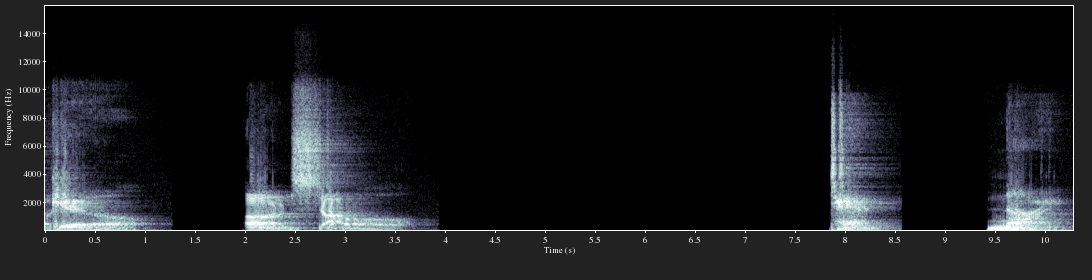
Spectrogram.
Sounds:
speech

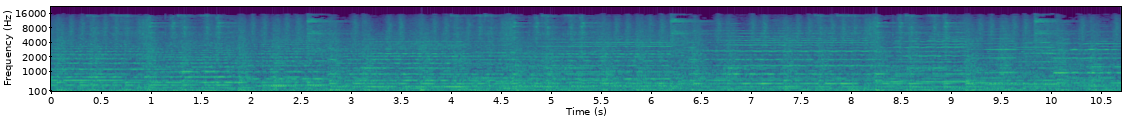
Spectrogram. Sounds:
exciting music, music

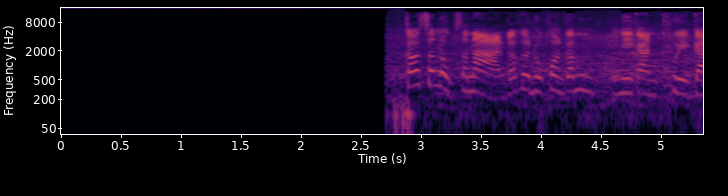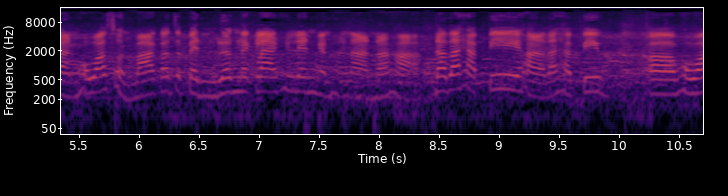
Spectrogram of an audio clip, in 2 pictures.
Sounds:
inside a public space, speech

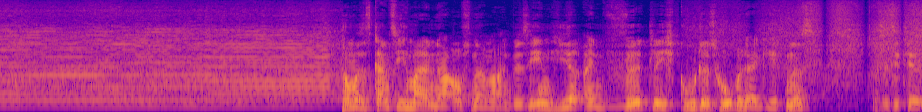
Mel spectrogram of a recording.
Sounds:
planing timber

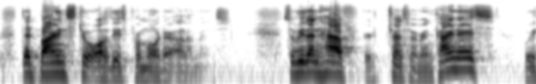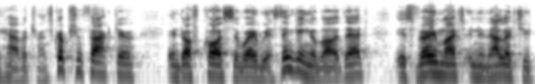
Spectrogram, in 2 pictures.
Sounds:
speech

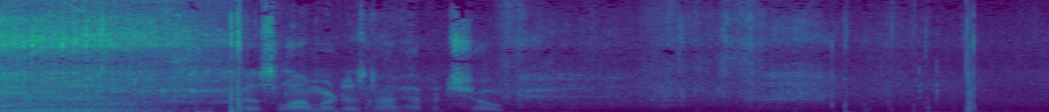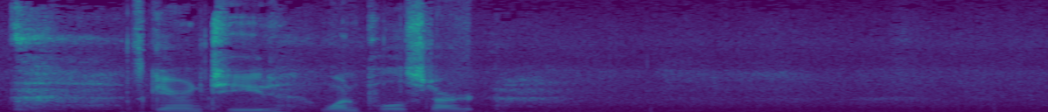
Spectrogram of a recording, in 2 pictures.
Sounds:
vehicle, speech

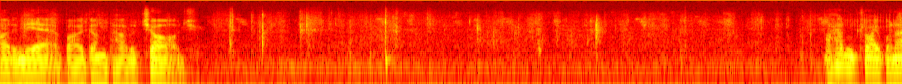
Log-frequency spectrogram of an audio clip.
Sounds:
speech

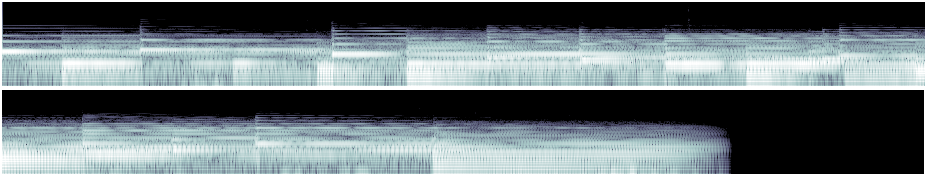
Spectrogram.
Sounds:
music

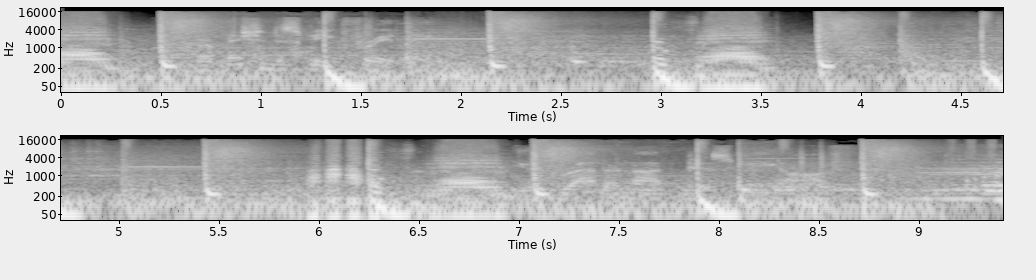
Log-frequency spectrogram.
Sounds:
speech, music, electronic dance music

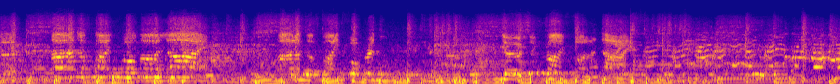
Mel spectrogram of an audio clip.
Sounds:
music, punk rock, rock music

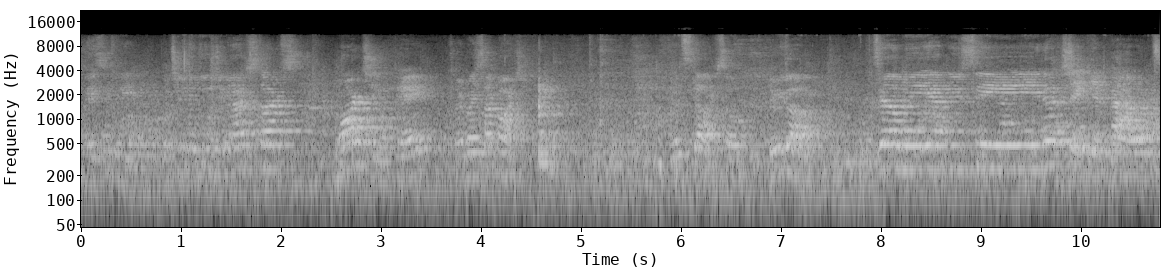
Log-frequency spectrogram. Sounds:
speech

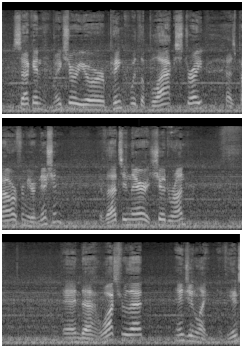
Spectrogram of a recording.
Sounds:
engine, outside, rural or natural, vehicle, speech

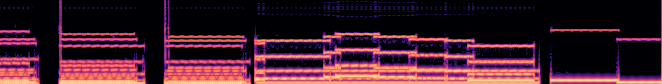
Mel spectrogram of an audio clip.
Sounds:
playing electronic organ

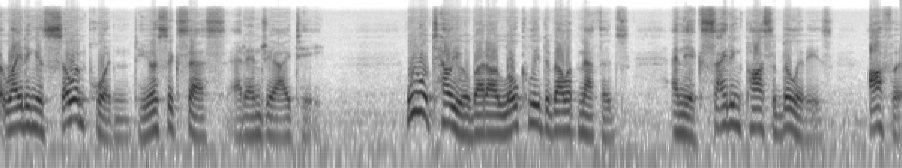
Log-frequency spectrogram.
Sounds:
speech

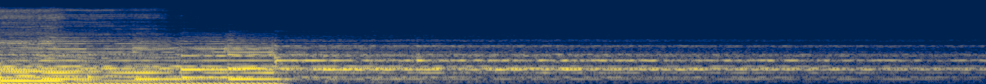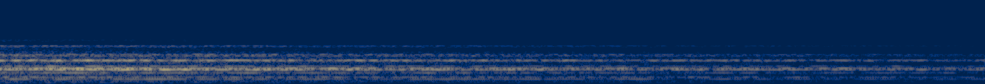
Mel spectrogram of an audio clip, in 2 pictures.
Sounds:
ambient music

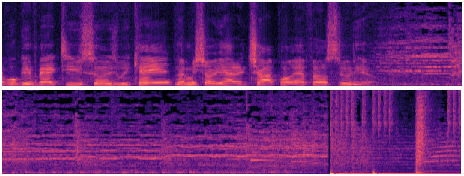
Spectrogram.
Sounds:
music, speech

